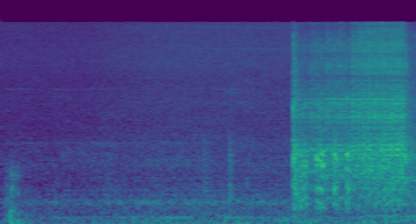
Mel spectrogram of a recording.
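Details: Toyota Calya/Daihatsu Sigra that cranked but wouldn't start, with check-engine light on, after a fuse was refitted: quiet click, then the engine fires at once and settles into a strong, steady run; normal start.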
